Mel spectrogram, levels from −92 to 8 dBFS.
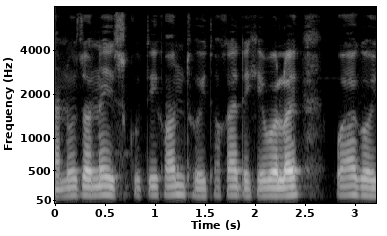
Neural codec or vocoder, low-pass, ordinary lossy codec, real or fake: none; 7.2 kHz; none; real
